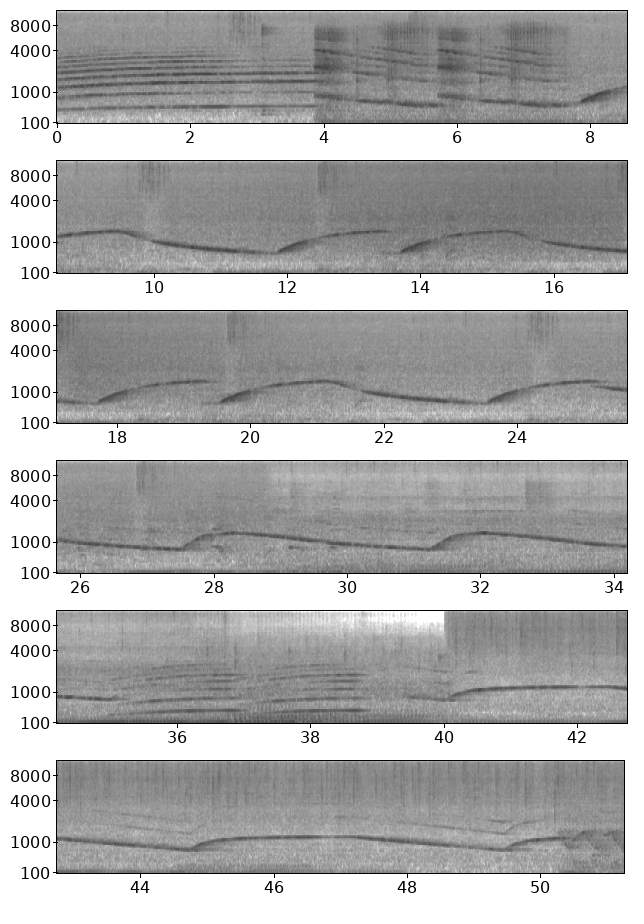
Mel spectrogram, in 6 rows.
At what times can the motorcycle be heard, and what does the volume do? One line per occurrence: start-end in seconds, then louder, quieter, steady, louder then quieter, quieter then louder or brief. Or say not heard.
26.4-47.9 louder then quieter.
